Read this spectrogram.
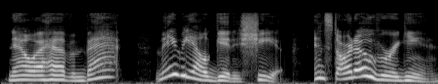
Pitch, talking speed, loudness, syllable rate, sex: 230 Hz, 190 wpm, -16 LUFS, 5.2 syllables/s, female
